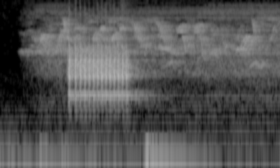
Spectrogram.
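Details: A Red-bellied Woodpecker drums a quick, even roll of about fifteen resonant taps lasting under a second, with faint bird chirps behind; males drum especially in mating season to attract a mate and establish territory.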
